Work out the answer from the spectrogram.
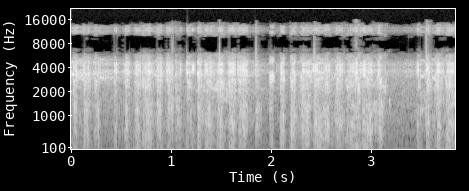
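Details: Hungarian black storks at the nest, 8 May 2019, one partner arriving and the other leaving, with feeding. Continuous high-pitched squeals with stuttering pulses, about forty bursts a minute, with rattling clicks throughout.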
